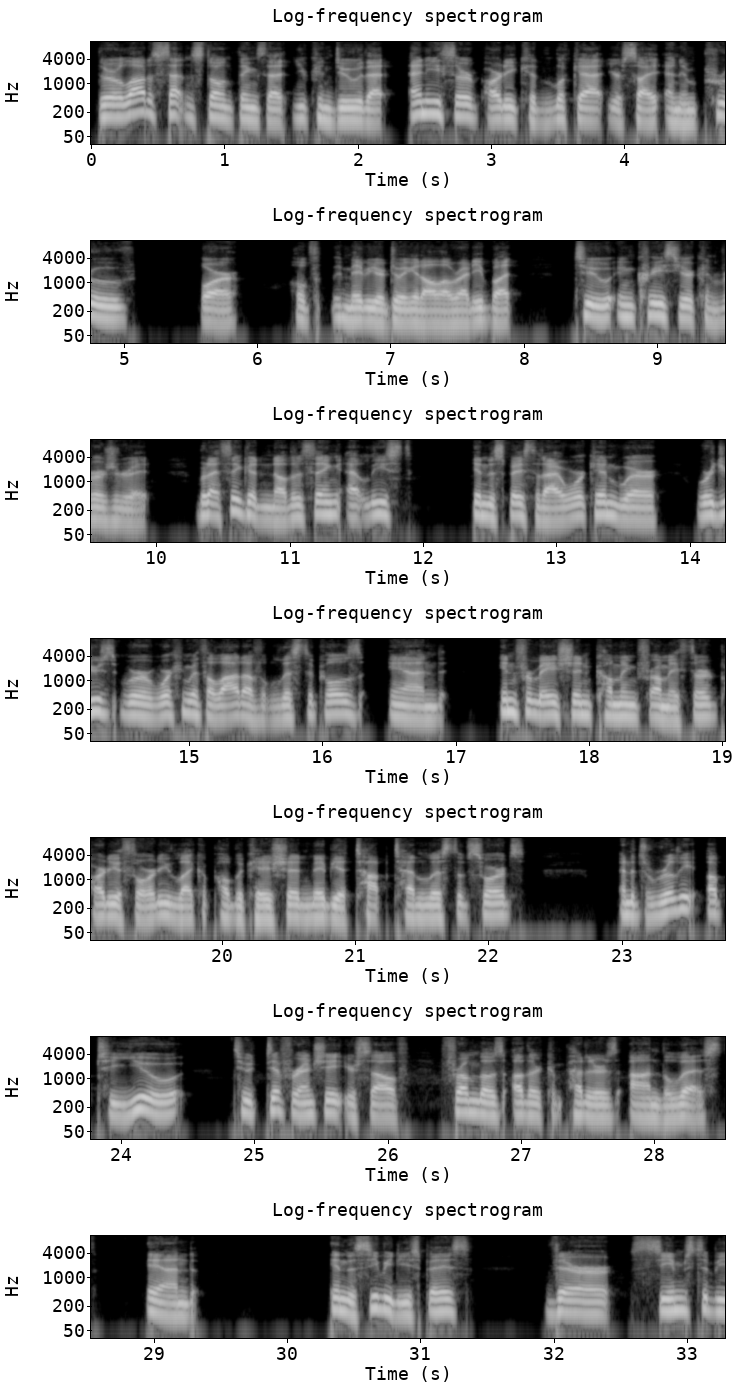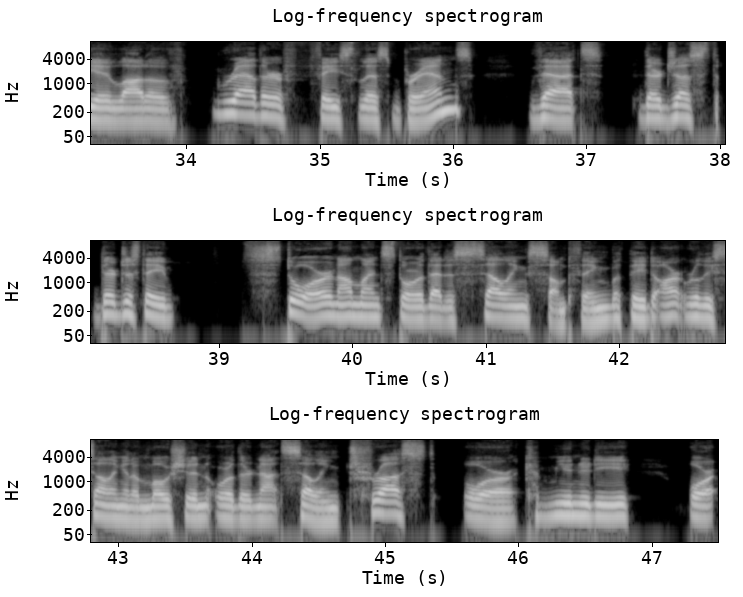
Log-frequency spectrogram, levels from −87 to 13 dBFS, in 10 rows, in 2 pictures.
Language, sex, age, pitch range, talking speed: English, male, 20-39, 120-145 Hz, 175 wpm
